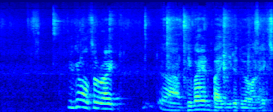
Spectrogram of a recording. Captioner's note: voiceover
